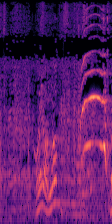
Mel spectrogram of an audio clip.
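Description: People's voices: a short call about a second in, then a long high-pitched squeal, like a shriek of excitement, held for about half a second near the end.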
